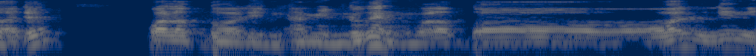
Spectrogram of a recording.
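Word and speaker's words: ولا الضالين: Waladhdallin itu mad lazim kalimi musaqqal. Jadi bacanya 6 harakat dan ada tasydid bersabdu. Waladhdallin.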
